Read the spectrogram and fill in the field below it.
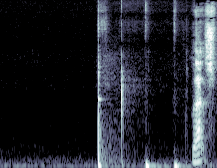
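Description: A cue sharply strikes a snooker ball.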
